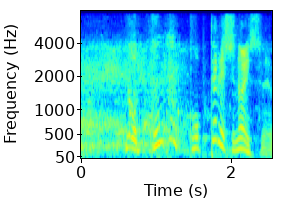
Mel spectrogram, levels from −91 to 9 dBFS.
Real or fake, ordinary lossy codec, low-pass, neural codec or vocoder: fake; none; none; codec, 16 kHz, 1.1 kbps, Voila-Tokenizer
